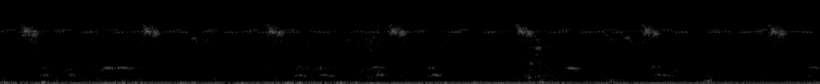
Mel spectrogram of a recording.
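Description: Faint, steady high trill of crickets chirping, with a few short, higher chirps over it about once a second.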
